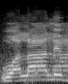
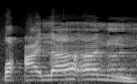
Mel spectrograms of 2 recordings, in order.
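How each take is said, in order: First: Wa and ala run together as wala. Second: Wa and ala are said as separate words. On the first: It means 'and not', a negative. The speaker calls it wrong. "ওয়ালা আলে বলবেন না। ওয়ালা আলে বলে কোনো শব্দ নেই।" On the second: It means 'and upon the family'. The speaker calls it right. "আলাটা হলো ইংরেজিতে বলে প্রিপজিশন"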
